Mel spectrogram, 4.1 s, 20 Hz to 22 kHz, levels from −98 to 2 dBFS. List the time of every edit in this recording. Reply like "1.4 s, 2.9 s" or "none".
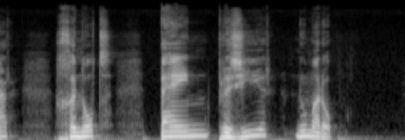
none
